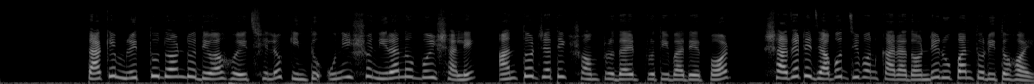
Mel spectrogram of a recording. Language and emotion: Bengali, neutral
